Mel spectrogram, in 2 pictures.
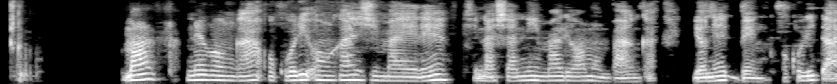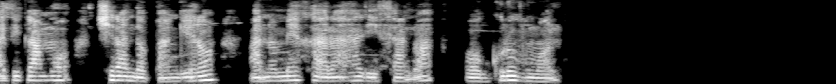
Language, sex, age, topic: Oshiwambo, female, 25-35, finance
